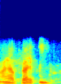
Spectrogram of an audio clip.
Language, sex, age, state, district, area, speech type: Tamil, male, 18-30, Tamil Nadu, Erode, rural, conversation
